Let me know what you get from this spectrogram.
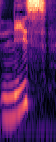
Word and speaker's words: Nice: So I know it's pronounced Nice, but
